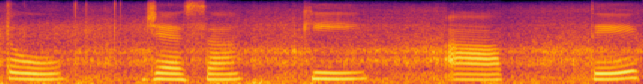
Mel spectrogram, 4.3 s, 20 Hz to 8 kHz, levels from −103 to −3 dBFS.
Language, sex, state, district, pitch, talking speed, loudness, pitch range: Hindi, female, Chandigarh, Chandigarh, 200 Hz, 70 wpm, -15 LUFS, 195-215 Hz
